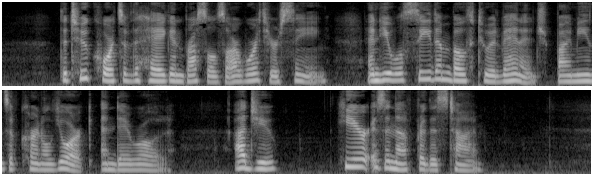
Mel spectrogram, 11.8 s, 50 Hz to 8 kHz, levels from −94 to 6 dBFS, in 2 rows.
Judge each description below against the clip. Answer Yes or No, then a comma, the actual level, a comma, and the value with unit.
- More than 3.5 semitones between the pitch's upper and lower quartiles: No, average, 3.2 semitones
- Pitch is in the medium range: Yes, medium, 175 Hz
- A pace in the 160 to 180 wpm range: Yes, average, 175 wpm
